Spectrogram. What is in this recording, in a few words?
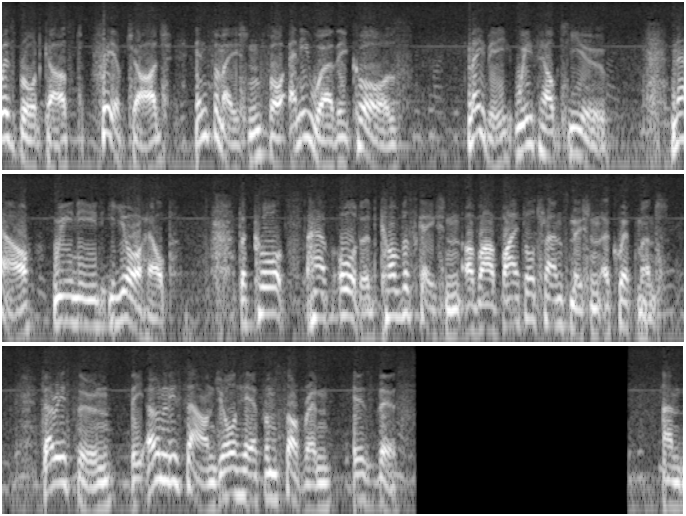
Radio 1494kHz London Announcement; Radio Sovereign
